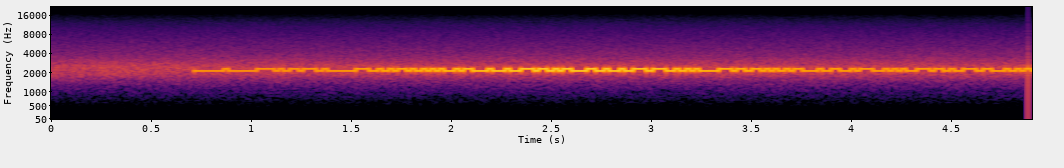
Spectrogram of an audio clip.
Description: RTTY (45.45 baud, 170 Hz shift), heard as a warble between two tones, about 2200 Hz centre, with radio static and fading. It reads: NDYBQ BPANX RBWZY …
